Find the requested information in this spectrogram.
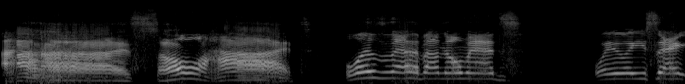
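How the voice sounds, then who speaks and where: Very slowly and at a fairly high pitch, the speaker uses a put-on character voice. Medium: actual play.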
